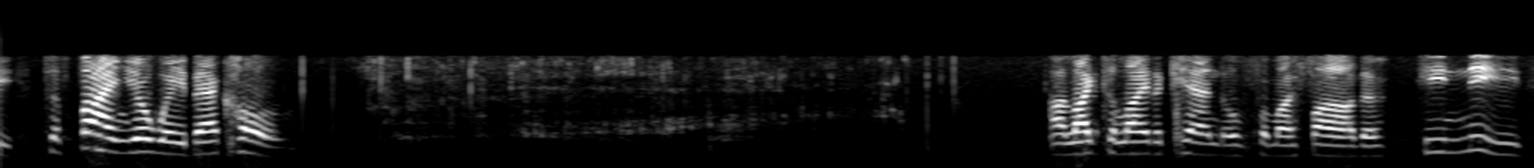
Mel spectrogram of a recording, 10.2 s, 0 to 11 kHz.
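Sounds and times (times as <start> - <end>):
speech: 0.0 - 2.0, 7.0 - 10.2
water pouring into a glass container: 2.4 - 6.1.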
